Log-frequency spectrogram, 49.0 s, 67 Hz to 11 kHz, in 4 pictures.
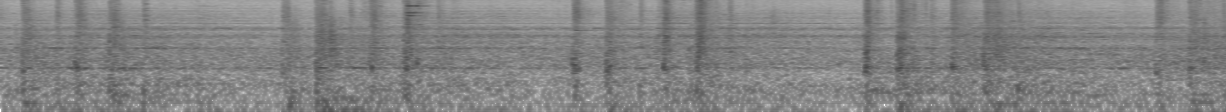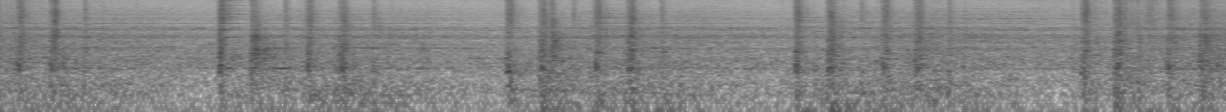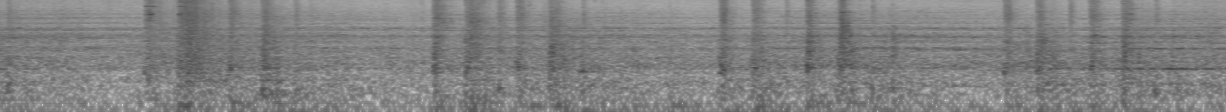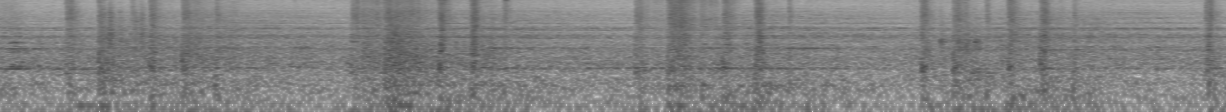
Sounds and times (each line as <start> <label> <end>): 0.0 Freight Train Rolling Past 49.0
20.2 sprinklers that spray the tracks 33.8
